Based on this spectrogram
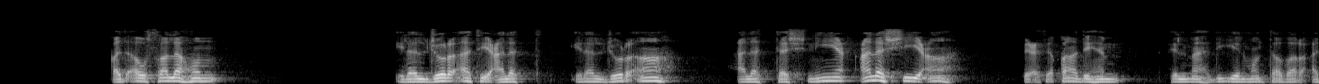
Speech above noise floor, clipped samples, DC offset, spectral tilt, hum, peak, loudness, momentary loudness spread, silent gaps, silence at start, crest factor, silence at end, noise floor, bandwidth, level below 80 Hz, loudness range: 56 dB; under 0.1%; under 0.1%; -12.5 dB/octave; none; 0 dBFS; -19 LUFS; 12 LU; none; 1.1 s; 20 dB; 0 s; -74 dBFS; 5.4 kHz; -56 dBFS; 4 LU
